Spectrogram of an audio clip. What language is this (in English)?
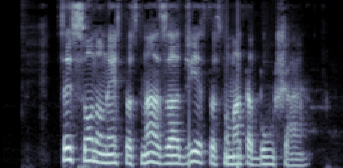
Esperanto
